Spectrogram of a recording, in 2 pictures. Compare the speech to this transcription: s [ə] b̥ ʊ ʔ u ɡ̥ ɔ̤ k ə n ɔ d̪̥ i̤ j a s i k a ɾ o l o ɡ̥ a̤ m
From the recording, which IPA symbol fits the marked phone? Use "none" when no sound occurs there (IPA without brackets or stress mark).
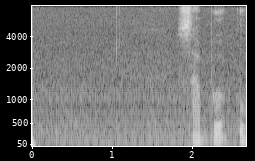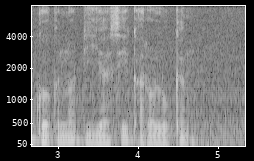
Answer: a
